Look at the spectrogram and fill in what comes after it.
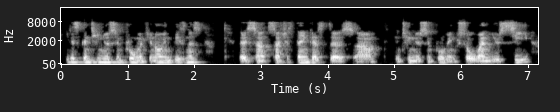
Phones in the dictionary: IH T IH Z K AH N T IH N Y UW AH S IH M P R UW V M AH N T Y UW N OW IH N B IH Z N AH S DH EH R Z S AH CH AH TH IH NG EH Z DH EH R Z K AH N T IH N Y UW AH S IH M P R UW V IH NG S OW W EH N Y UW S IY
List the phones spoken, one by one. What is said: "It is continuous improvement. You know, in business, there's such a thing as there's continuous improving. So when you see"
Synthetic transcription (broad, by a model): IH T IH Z K AH N T IH N Y UW AH S IH M P R UW V M AH N T Y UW N OW IH N B IH Z N AH S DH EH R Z S AH CH AH TH IH NG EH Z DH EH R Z K AH N T IH N Y UW AH S IH M P R UW V IH NG S OW W EH N Y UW S IY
